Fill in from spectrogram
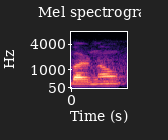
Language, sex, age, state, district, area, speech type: Bodo, male, 30-45, Assam, Chirang, rural, spontaneous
